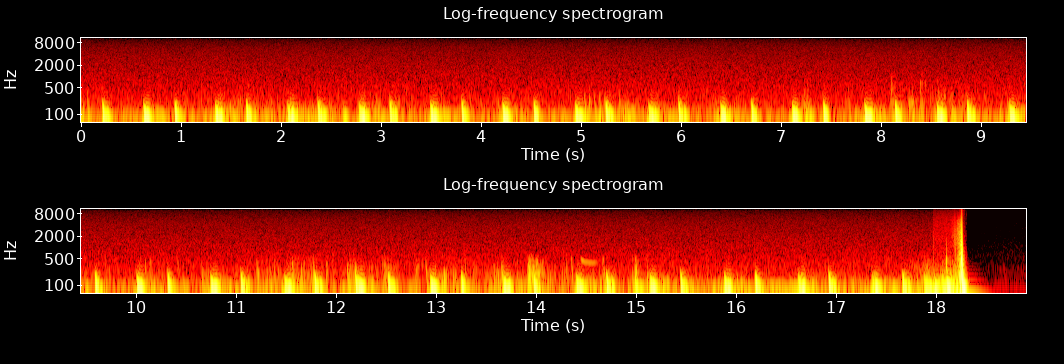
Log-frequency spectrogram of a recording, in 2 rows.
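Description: Steady low thumping heartbeat at about 80 beats a minute, with faint gurgles from an empty stomach in the background.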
